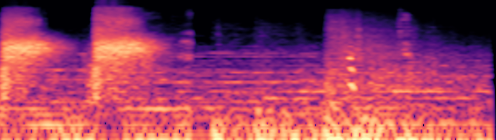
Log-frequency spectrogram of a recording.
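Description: Two hard face slaps, sharp cracks about half a second apart, each with a short swishing tail.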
